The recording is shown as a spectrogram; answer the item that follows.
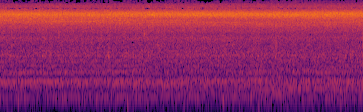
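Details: Continuous fanning hum from Japanese honey bees on a hot day: a smooth, unvarying drone layered with an airy, high hiss, constant in loudness from start to finish.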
